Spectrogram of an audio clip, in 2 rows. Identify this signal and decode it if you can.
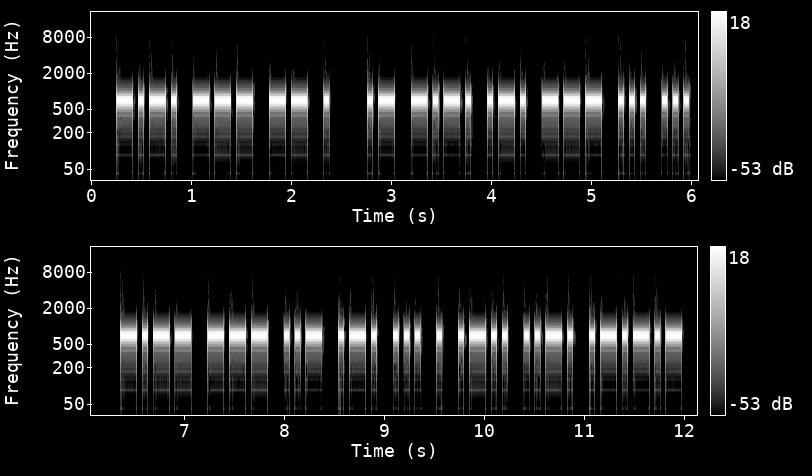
Morse code, heard as a keyed tone, about 21 wpm, 700 Hz. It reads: COME ACROSS YOURSELF.
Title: Sentences from Top 1000 Words - Review Part 5 - 22wpm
